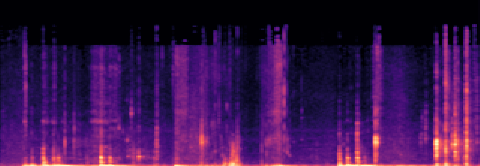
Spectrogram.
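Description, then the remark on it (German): A punt boat being rowed on water: irregular splashes and swishes of the pole or oars, with wooden knocks and creaks at uneven intervals, moderately loud, with no talking. “Ich fahre den Kahn, ist gut.”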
